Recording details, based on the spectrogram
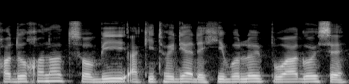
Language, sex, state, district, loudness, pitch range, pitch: Assamese, male, Assam, Sonitpur, -15 LUFS, 120-130 Hz, 125 Hz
